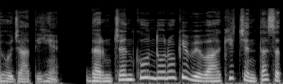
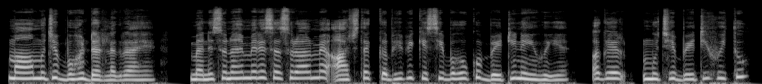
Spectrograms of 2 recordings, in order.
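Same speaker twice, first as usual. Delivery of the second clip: fearful daughter; 6 semitones higher than usual. Acted. Pregnant daughter voices her fear.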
